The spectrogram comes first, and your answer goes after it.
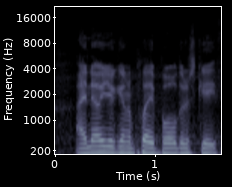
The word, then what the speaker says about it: Baldur: I know you're gonna play Baldur's Gate 3 yeah, I gotta. Why I do you want to. say it that way? because that's all he talks about. No, boulders. It's Baldur.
